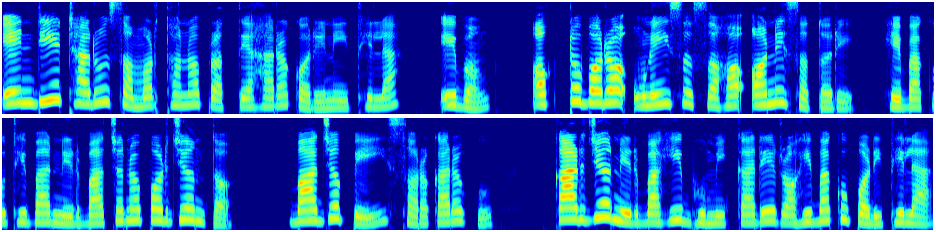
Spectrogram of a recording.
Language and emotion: Odia, neutral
